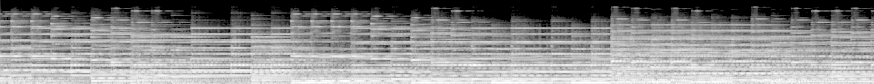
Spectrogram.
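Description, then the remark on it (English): Church bells ring out a melody, a sequence of loud, ringing strikes whose overlapping tones linger and blend, played continuously as a tune with no voices present. “we're going to replay the church bells again very, very briefly.”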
